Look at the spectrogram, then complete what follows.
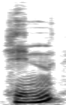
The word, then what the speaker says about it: หิน: Examples of words containing Sara-E are bin in the middle tone, meaning to fly, and hin in the rising tone, meaning stone or rock.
